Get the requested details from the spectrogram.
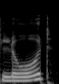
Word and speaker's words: Lourdes: So L-O-U-R-D-E-S. And again, the S is silent. But I don't think she minds a bit of a complicated name in that way. I really don't think that this couple mind that. The S is silent. Lourdes, I think it's really nicely. And you can even say it just Lord. – Yeah, which is how I like it. – Which is one syllable.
